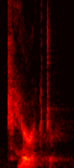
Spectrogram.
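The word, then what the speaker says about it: character (χαρακτήρ): The Greek word there for exact representation is the Greek word that is pronounced character.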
